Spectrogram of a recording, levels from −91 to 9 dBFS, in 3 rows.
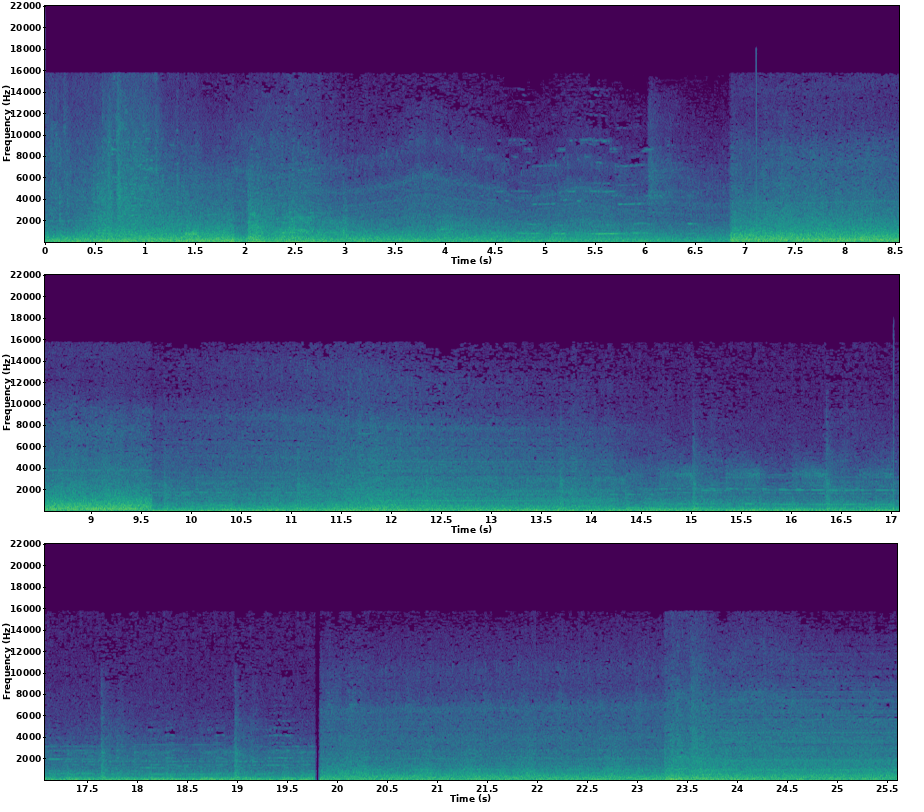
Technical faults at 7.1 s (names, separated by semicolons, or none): audio missing between chunks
